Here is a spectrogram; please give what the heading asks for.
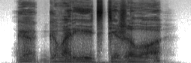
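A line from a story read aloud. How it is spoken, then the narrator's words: Creature's wheeze. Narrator (Russian): прохрипела тварь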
